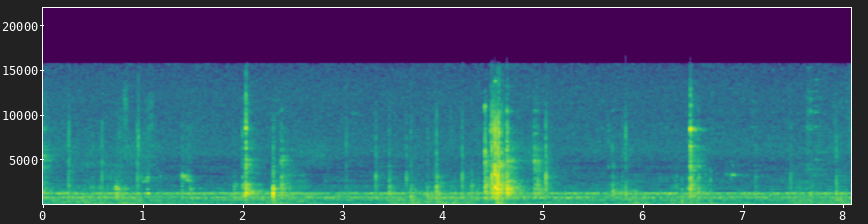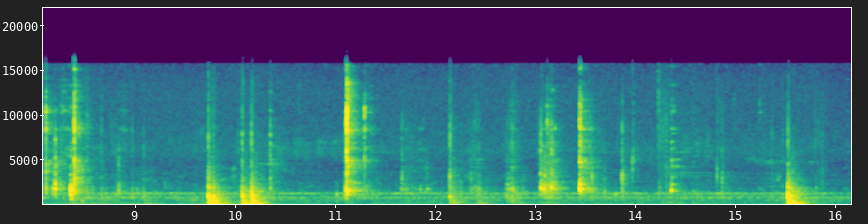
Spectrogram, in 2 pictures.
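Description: Near silence with scattered faint metallic clicks and taps as steel washers and a nut are fitted onto a saw arbor by hand, over a faint steady hum.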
